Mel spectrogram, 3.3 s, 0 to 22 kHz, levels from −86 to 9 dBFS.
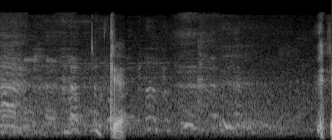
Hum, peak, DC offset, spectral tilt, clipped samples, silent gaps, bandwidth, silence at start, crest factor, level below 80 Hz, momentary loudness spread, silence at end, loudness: none; -6 dBFS; under 0.1%; -3 dB/octave; under 0.1%; none; 15.5 kHz; 0 s; 26 dB; -72 dBFS; 15 LU; 0 s; -31 LUFS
